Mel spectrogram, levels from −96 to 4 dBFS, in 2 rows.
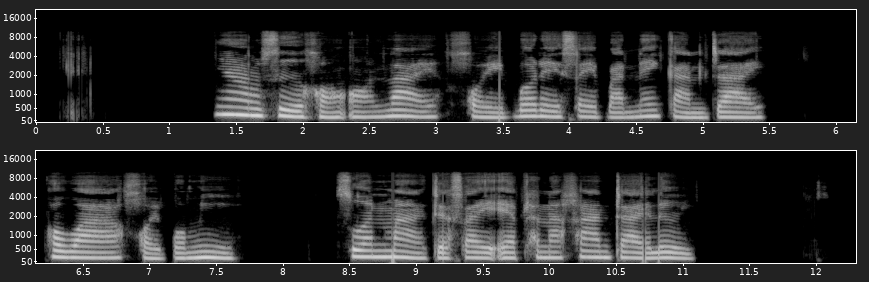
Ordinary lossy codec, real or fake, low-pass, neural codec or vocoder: none; real; 9.9 kHz; none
